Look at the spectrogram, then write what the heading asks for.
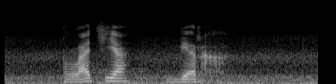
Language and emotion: Russian, neutral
